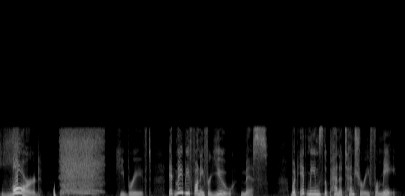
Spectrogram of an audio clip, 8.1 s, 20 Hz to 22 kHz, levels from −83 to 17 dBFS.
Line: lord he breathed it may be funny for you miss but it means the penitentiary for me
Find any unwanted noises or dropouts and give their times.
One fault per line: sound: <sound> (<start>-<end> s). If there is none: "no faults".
sound: sniff (1.1-2.1 s)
